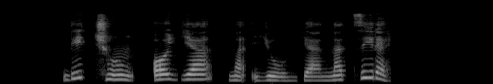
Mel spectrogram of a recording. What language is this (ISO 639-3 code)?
mau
